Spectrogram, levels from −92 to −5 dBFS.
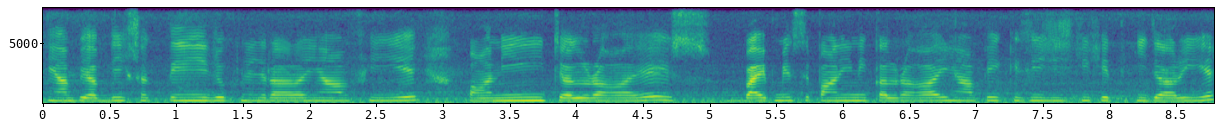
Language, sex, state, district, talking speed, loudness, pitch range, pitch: Hindi, female, Chhattisgarh, Raigarh, 225 wpm, -21 LUFS, 235-255 Hz, 245 Hz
